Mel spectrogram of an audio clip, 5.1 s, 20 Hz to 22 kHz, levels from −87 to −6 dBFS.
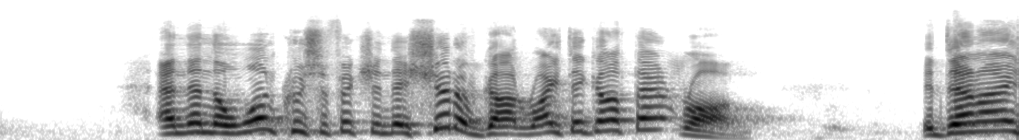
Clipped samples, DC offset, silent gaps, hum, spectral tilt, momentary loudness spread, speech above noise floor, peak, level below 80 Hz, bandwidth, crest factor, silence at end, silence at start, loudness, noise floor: under 0.1%; under 0.1%; none; none; -4.5 dB/octave; 9 LU; 55 dB; -2 dBFS; -70 dBFS; 11 kHz; 16 dB; 0 s; 0.8 s; -18 LUFS; -72 dBFS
